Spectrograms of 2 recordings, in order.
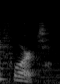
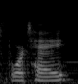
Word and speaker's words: forte: Everyone says forte. It's actually fort when you say it that way. And it sounds terrible when you say it the proper way.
